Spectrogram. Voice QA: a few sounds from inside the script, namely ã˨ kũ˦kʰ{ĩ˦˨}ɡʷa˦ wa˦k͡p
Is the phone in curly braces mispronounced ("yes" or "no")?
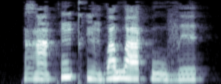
yes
